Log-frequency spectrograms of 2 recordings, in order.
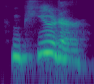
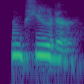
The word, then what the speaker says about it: computer: of them when they're when the t is right in the middle of it you would pronounce it as d computer computer and the next one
